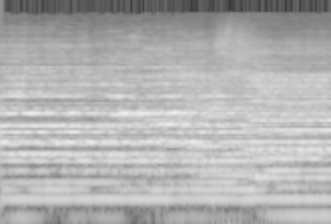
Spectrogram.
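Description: Men's choir singing a hymn in held chords with organ accompaniment, moving to a new chord near the end.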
